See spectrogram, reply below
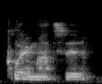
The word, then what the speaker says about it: Korematsu: All right, first of all, I'm actually pretty surprised that you nailed that pronunciation, Korematsu.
